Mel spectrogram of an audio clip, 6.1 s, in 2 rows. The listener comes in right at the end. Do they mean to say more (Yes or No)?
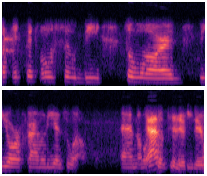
Yes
